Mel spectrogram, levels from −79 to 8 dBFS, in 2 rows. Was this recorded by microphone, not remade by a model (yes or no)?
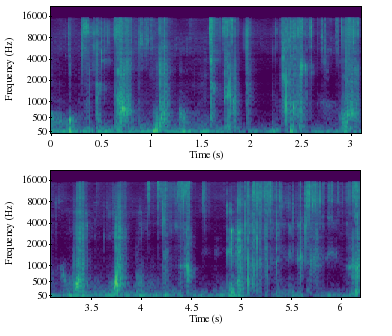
no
